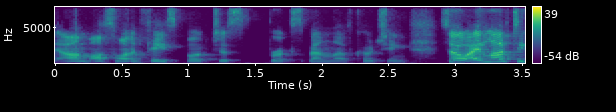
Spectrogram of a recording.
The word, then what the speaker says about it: Spendlove: My last name is exactly like it sounds, but people think it's spelled more complicated. Spend love. So instead of spend money, spend love.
